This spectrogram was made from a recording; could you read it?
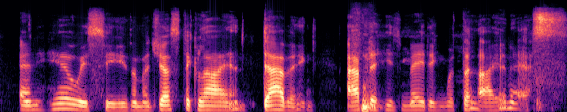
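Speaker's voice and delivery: nature documentary narrator-style delivery. Joking about how documentaries cover lions mating, in a nature documentary narrator voice. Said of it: "get someone to do an impersonation of that".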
